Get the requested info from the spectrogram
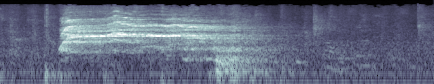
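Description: A horse whinnying: one loud, high call of about a second and a half, starting about half a second in and dropping into a lower, shaky tail at its end.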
